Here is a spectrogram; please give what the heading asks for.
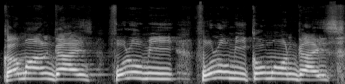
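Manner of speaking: high, slow, hammed-up English tour guide call. Imagining himself as a tour guide with a sign, calling tourists in high hammed-up English. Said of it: "je me vois avec le panneau comme ça".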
